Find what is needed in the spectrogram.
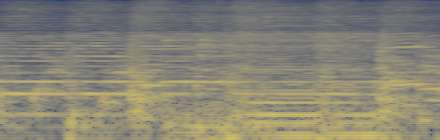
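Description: A hardcore punk band playing live and loud: distorted electric guitar chords change about every half second over steady drum hits.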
